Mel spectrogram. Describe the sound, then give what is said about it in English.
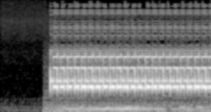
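A telephone rings at home in the early evening: after a brief silence, a loud trilling ring starts and continues to the end. “It's George on the phone, pride stuck in his craw, calling Billy, hoping this burnout will come to his rescue.”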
